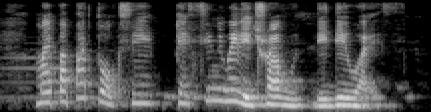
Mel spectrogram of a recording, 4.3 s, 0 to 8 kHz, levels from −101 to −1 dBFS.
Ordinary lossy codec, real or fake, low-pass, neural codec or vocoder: none; real; 7.2 kHz; none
